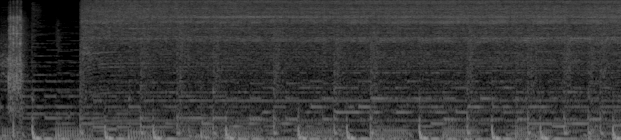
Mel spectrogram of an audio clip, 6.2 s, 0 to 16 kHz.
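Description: Hilti SID 2-A12 12-volt cordless impact driver hammering under load, its impact mechanism knocking continuously as it drives a fastener. About a second in, a steady hiss joins it.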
